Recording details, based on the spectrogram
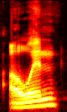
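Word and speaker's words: Eoghan: this kid's first name I think it's supposed to be pronounced Owen Cary um it looks like a sound you make when you e o g h n it sounds like a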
